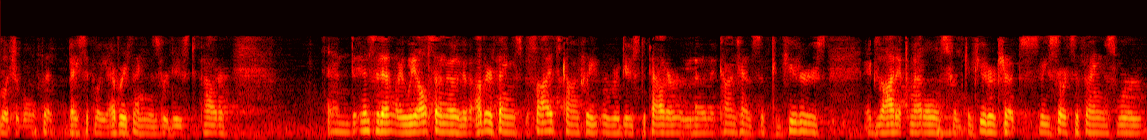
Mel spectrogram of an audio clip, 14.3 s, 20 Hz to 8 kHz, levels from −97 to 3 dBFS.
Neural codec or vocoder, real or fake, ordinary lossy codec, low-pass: codec, 44.1 kHz, 2.6 kbps, SNAC; fake; AAC, 16 kbps; 7.2 kHz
